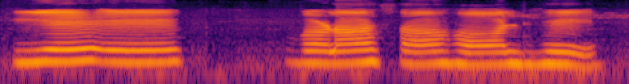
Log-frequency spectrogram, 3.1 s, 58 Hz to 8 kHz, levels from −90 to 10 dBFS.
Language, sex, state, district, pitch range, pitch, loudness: Hindi, female, Madhya Pradesh, Bhopal, 190-215 Hz, 200 Hz, -14 LUFS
